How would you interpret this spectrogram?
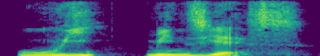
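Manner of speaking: slow and deliberate; slow, clear teaching. Shown as a demonstration. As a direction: spell it out slowly for learners. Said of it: "repeat that after me".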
